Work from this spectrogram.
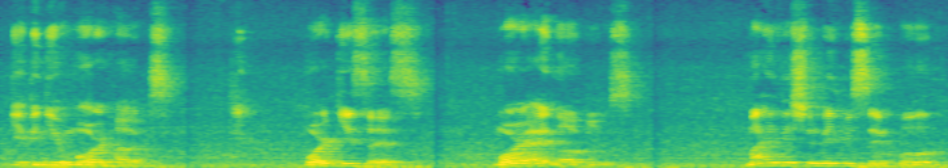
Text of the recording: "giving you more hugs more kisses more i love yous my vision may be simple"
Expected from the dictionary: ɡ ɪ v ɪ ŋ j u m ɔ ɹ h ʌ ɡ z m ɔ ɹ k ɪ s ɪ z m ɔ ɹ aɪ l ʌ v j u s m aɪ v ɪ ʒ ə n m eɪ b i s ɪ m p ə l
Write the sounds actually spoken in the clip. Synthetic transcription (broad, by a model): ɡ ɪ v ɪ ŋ j u m ɔ ɹ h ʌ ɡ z m ɔ ɹ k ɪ s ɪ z m ɔ ɹ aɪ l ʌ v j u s m aɪ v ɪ ʃ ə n m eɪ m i s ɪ m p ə l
